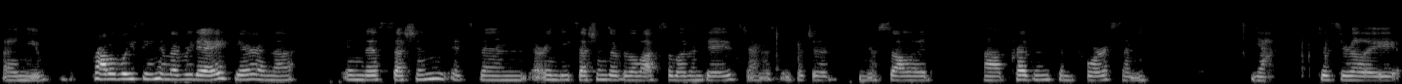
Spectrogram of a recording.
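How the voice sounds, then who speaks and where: A woman hosting an online session, introducing a guest in a halting way with many fillers, over a video call. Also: mid-range voice, flat delivery, no echo. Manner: warm, halting, lots of fillers. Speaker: festival session host. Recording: dull, dry lo-fi call audio.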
